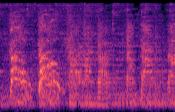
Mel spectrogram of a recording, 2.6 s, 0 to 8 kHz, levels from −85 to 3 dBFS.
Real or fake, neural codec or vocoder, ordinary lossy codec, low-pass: fake; vocoder, 22.05 kHz, 80 mel bands, HiFi-GAN; AAC, 48 kbps; 7.2 kHz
